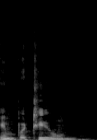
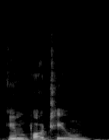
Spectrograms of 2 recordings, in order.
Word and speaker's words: importune: Next importune, इम्पोर्ट्यून, ये इम्पोर्ट्यून, इम्पोर्ट्यून, importune, इम्पोर्ट्यून जैसे इसमें लिखा है इम्पोर्ट्यून, इम्पोर्ट्यून और इम्पट्यून, ये ब्रिटिश वाला होगा importune, इम्पट्यून, क्लियर है। तो इसका प्रोनाउंसिएशन हो गया इम्पट्यून। अब इम्पट्यून का क्या मतलब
